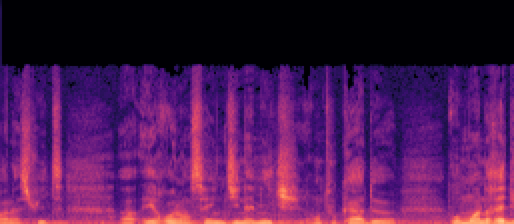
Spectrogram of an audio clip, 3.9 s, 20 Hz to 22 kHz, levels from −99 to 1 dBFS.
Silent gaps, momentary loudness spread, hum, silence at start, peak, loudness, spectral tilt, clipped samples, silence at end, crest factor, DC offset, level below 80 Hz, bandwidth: none; 12 LU; none; 0 s; -4 dBFS; -23 LUFS; -5.5 dB/octave; under 0.1%; 0 s; 20 dB; under 0.1%; -50 dBFS; 15 kHz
